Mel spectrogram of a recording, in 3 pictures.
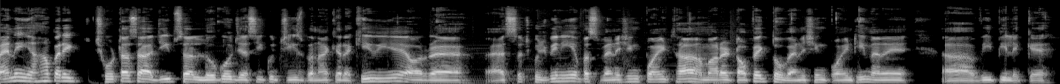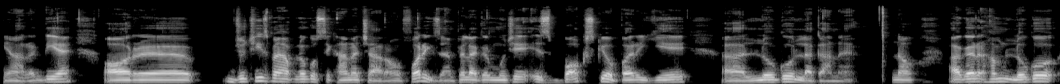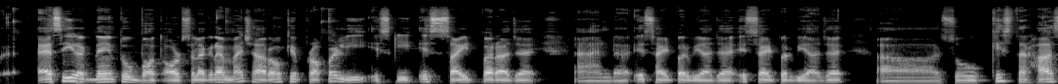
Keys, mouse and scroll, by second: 2.1-7.7 drag, 7.7-15.0 drag, 20.4-24.4 drag.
